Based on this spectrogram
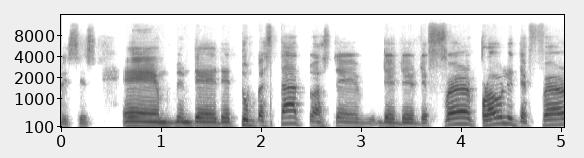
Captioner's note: speaking foreign language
